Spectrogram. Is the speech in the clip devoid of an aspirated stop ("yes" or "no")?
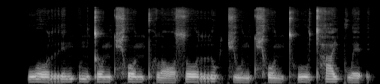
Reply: no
